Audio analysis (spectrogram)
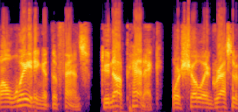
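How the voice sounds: This man talks at a medium pitch and a moderate pace, in a bright, sharp tone. The sound is dry and close, with no echo.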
